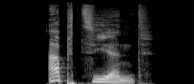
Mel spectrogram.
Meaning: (verb) present participle of abziehen; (adjective) leaving, withdrawing, retreating
- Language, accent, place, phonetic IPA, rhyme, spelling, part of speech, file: German, Germany, Berlin, [ˈapˌt͡siːənt], -apt͡siːənt, abziehend, verb, De-abziehend.ogg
